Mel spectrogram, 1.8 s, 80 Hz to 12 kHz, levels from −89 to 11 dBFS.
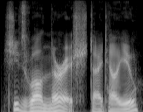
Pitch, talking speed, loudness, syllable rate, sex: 105 Hz, 200 wpm, -15 LUFS, 4.7 syllables/s, male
